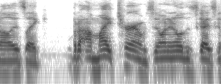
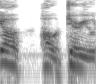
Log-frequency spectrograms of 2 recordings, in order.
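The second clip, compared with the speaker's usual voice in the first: acted, hot-headed tough TV cop yelling; 4 semitones higher than usual. Retelling a TV show scene where a cop yells: imitating a cop yelling. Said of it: "the fat cop is, like, yelling".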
